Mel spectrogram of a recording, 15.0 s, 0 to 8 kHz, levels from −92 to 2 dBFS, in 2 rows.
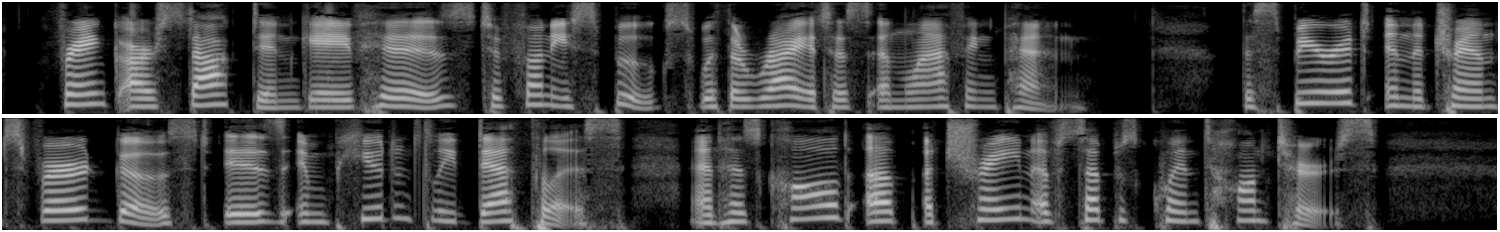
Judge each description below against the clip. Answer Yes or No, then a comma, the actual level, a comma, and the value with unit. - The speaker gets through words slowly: Yes, slow, 130 wpm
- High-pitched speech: Yes, high, 235 Hz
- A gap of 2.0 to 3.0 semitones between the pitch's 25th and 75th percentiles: No, average, 4.2 semitones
